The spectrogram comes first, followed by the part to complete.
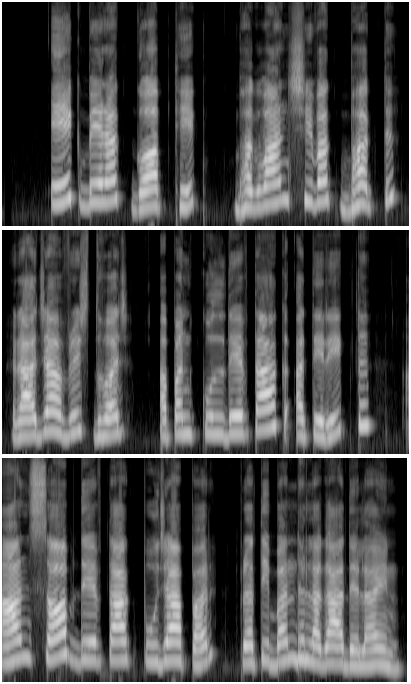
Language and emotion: Maithili, neutral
